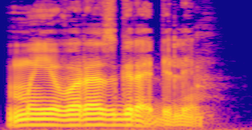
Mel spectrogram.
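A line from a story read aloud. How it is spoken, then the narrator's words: Gloomy reply. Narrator (Russian): мрачно ответил главный Валерьян Борисович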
